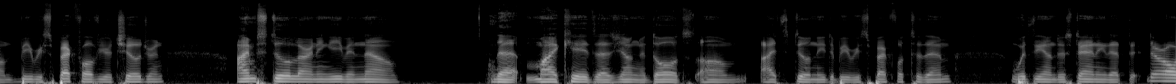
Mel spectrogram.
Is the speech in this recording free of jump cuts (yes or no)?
yes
